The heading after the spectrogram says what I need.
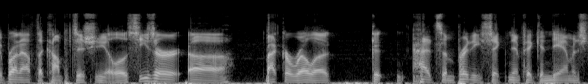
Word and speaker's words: Baccarella: Caesar Baccarella, thank you to Orman and to Elijah for helping me pronounce that name.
